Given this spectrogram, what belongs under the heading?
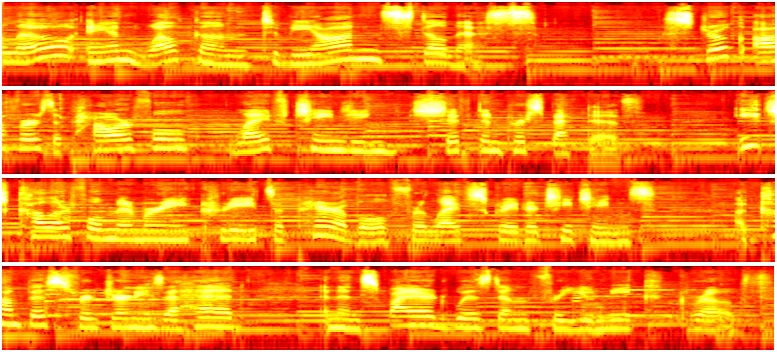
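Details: Adult speaker with background music; ordinary fluent speech.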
